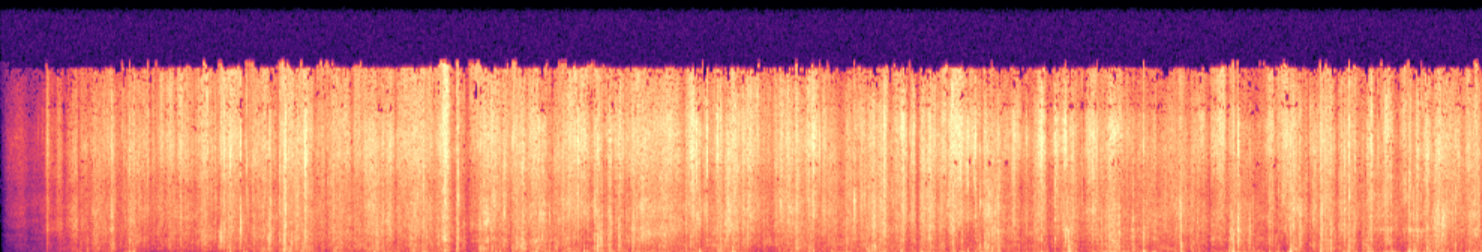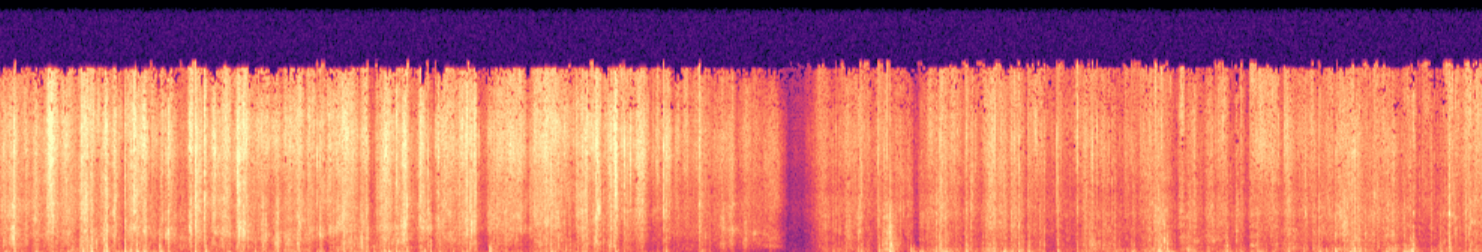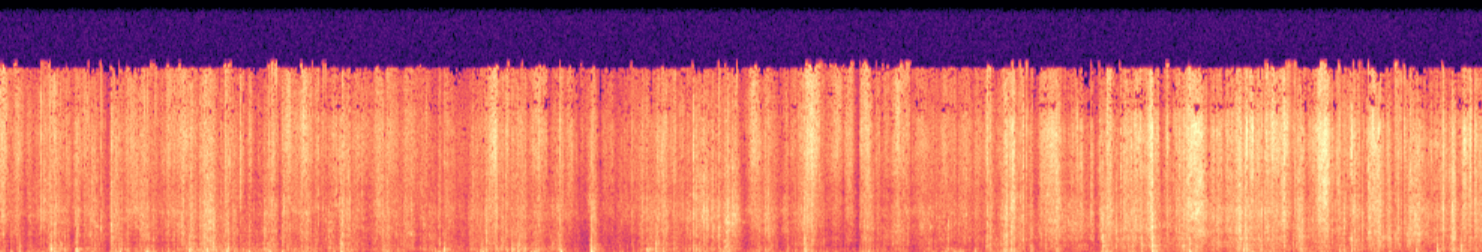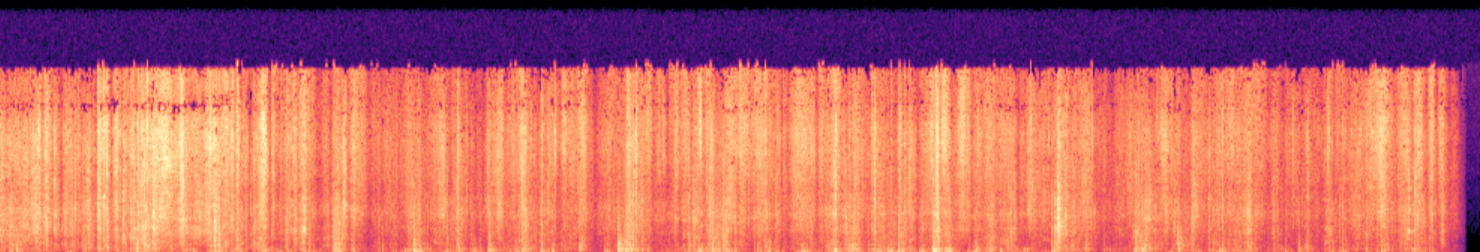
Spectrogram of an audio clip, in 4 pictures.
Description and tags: Unpack the gift box
karton, box, packet, geschenk, wrap, cardboard, gift, pappe, rustle, wrapping-paper, carton, case, papier, open, paper, unpack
